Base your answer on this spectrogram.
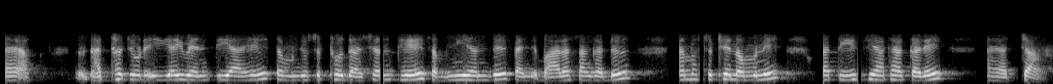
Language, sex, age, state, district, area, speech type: Sindhi, female, 60+, Maharashtra, Mumbai Suburban, urban, conversation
